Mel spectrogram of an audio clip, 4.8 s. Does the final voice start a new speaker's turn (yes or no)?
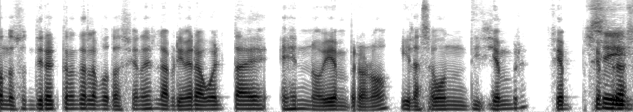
yes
